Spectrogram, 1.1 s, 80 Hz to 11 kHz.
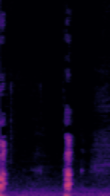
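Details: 27-year-old man with Tourette syndrome, mainly verbal tics, making a throat-clearing-like vocal tic.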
